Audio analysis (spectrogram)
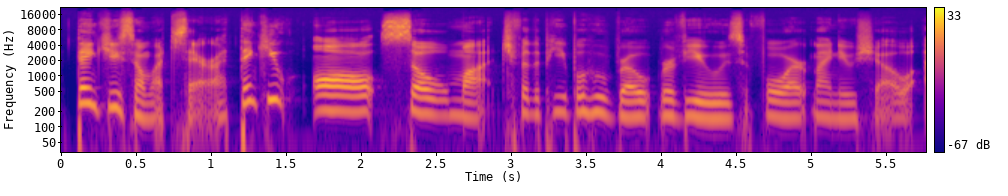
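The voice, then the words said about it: Excited, enthusiastic voice. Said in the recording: “I'm like beyond excited, as I'm sure you can hear in my voice”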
